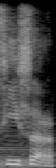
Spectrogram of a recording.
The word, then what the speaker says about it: Caesar: engak enak banget dibacanya tapi nih jadi tulisannya C A E Sar Caisar tapi kalau Inggris sebutannya caizer Oke lanjut di musim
